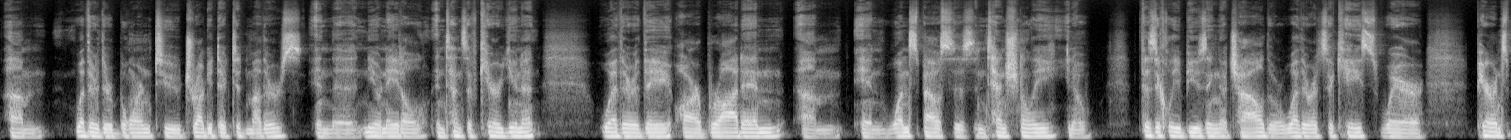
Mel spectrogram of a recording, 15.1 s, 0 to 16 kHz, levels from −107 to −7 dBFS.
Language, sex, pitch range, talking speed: English, male, 100-110 Hz, 145 wpm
